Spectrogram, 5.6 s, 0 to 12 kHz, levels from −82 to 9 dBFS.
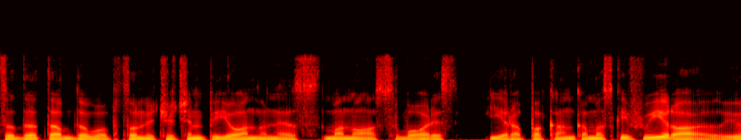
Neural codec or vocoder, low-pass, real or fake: codec, 16 kHz, 4.8 kbps, FACodec; 7.2 kHz; fake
